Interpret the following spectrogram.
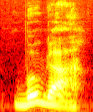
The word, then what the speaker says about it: booger: I hear it pronounced Booga in North Carolina.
